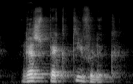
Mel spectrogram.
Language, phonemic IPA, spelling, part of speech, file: Dutch, /rɛspɛkˈtivələk/, respectievelijk, adverb / adjective / conjunction, Nl-respectievelijk.ogg
- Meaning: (adjective) respective; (adverb) respectively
